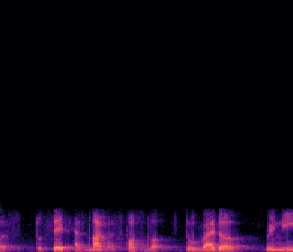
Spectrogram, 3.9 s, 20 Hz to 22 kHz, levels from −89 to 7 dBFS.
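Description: A speech recording that has passed through an AMR narrowband mobile codec for its whole length. The audio is confined to a telephone band of roughly 200 Hz to 3.5 kHz, with nothing above 3.8 kHz, so it sounds thin and boxed-in. The codec damage is plainly audible: the vocal-tract model and sparse pulse excitation give the speech a buzzy, synthetic edge. That degree of coarseness fits a mid-range AMR-NB mode of around 10 kbps rather than its top rate. Periodic USB or driver dropouts are also present, running from 0.1 s to 3.82 s at a steady 0.098 s interval, about forty in all. Each one skips roughly 2 ms of audio outright instead of filling the gap with silence, so the waveform jumps at every loss. The result is a regular train of ticks, about ten per second, riding on the speech. The even spacing points to a background task stalling the USB bus or audio driver at a fixed rate.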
